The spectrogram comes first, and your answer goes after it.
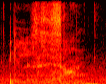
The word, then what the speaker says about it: Ilse Sand: It's by a Danish writer called Ilse Sand. That's the Swedish pronunciation of her name. I don't know how you would pronounce that in Danish. Ilse Sand.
